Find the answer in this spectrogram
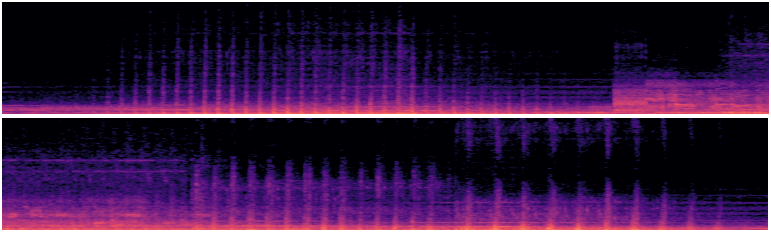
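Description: Helicopter rotor chopping in a fast, even pulse, over a music bed of steady low droning tones.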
